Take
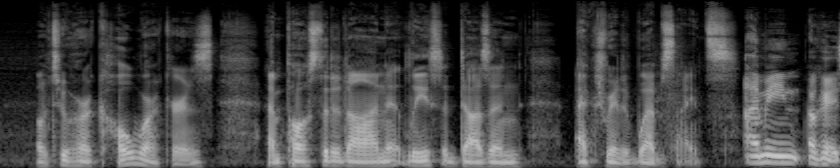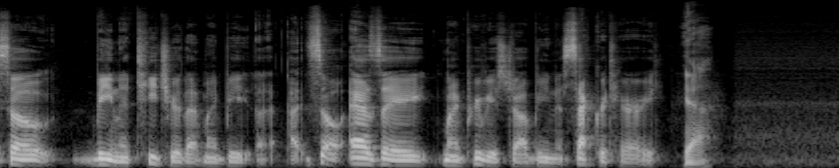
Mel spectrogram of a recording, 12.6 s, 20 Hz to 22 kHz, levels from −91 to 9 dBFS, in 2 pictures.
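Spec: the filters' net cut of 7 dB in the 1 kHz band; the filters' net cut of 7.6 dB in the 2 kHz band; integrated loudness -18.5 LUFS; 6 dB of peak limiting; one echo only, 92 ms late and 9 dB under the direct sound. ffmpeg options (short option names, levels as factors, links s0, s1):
-af "equalizer=f=1000:t=o:g=-8,equalizer=f=2000:t=o:g=-7,alimiter=limit=0.251:level=0:latency=1,aecho=1:1:92:0.355,volume=2"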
